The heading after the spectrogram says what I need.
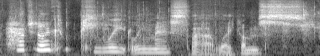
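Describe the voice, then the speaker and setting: Man, gaming streamer, frustrated muttering, slow, very lively pitch. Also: a little hiss or hum. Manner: frustrated muttering to himself, exasperated. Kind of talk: casual live-stream commentary while playing.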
